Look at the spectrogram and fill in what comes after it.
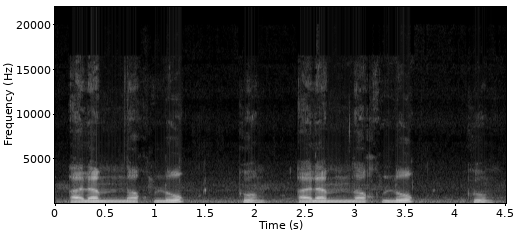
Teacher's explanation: پہلے قاف پڑھیں مکمل، پھر کاف پڑھیں، اور پہلے قاف کو بغیر قلقلے کے بغیر ہلائے پڑھیں۔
